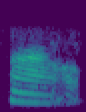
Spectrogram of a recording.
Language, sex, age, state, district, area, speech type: Kannada, female, 18-30, Karnataka, Koppal, rural, conversation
